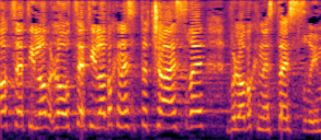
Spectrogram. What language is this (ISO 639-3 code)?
heb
